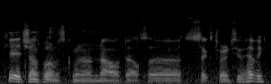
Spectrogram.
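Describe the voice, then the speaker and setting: A man's voice: fairly low pitch, rapid-fire. A man talking as a pilot to air traffic control, giving procedural radio calls and readbacks. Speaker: flight simulation pilot, livestreaming.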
